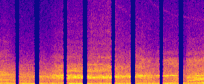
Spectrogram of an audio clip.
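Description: Car tyres screech during a sharp turn.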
